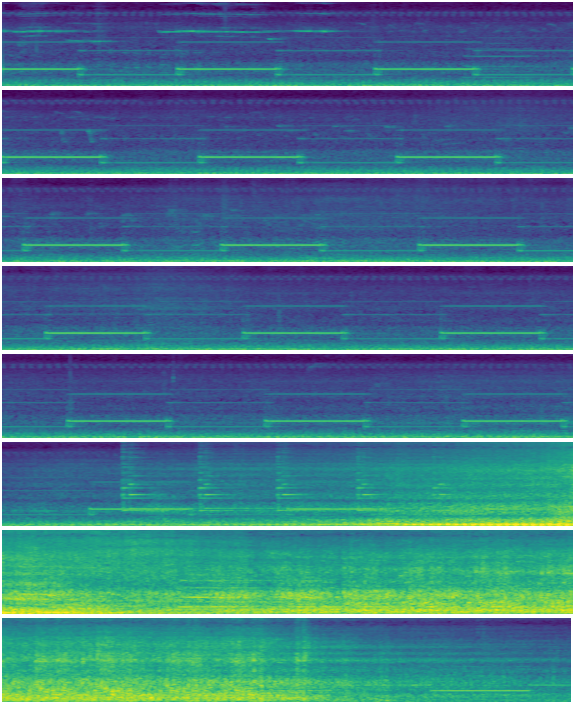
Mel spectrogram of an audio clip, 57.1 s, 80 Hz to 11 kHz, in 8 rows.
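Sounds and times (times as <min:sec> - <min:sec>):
level-crossing two-note electronic alarm: 0:00.0 - 0:13.6, 0:19.4 - 0:23.4, 0:24.4 - 0:25.9, 0:26.8 - 0:28.4, 0:34.2 - 0:57.0
low rumble of approaching train: 0:00.0 - 0:57.0.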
